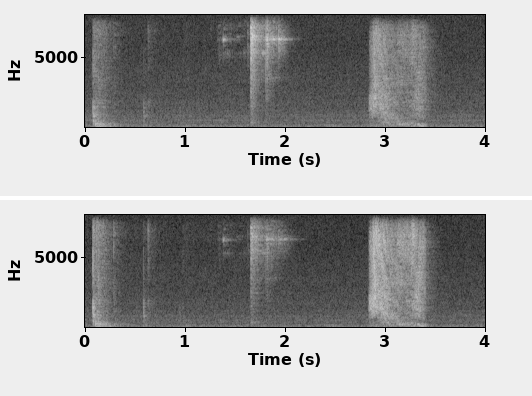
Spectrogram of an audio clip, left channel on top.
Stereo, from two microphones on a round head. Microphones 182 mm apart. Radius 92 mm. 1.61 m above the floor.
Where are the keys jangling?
55° right (ahead or behind), 1.3 m; by 2.1 s 45° left (ahead or behind), 1.1 m.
